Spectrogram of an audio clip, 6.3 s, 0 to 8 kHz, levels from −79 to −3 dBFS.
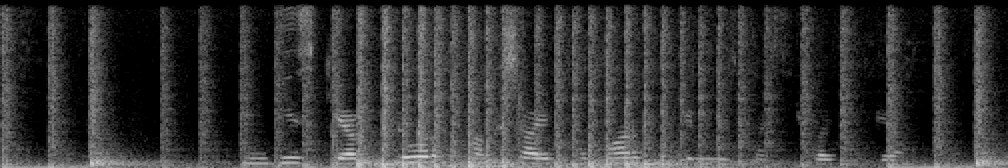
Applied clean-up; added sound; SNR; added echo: none; Thump, thud; -2 dB; none.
